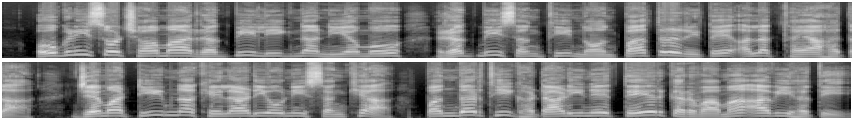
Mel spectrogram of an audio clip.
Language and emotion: Gujarati, neutral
